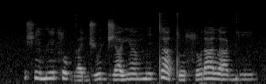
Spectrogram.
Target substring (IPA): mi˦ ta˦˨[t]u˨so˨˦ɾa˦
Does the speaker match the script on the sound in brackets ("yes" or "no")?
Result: yes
